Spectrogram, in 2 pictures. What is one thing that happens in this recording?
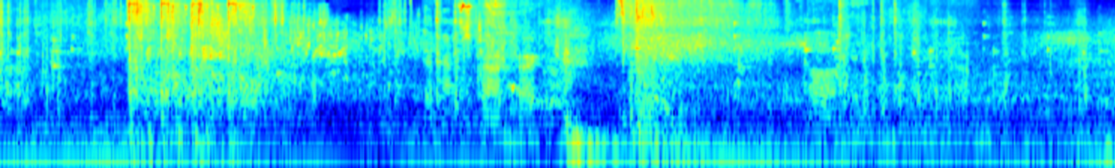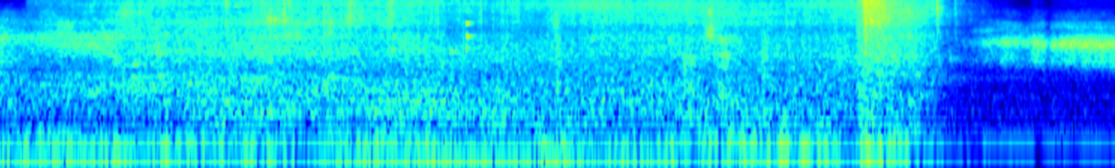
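A deep roaring rush of swirling energy rumbles.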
